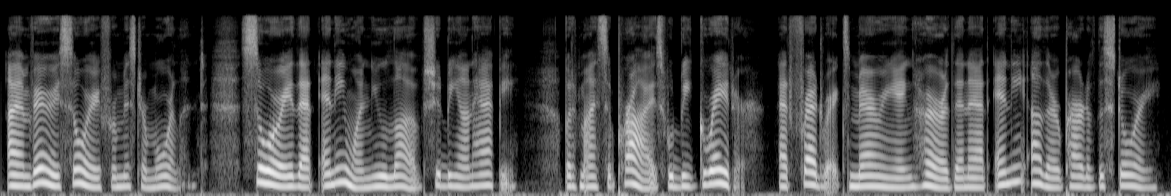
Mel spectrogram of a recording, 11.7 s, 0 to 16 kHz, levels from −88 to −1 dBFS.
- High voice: Yes, high, 195 Hz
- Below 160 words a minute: No, average, 165 wpm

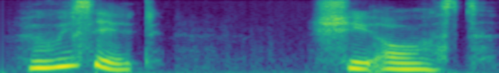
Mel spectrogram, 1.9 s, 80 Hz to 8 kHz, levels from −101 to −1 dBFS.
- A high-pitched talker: Yes, high, 220 Hz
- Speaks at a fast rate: No, average, 160 wpm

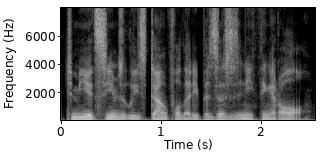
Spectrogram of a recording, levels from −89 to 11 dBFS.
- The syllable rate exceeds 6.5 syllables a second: Yes, 7.4 syllables/s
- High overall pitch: No, very low, 85 Hz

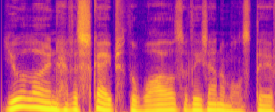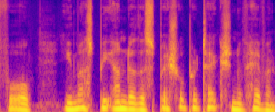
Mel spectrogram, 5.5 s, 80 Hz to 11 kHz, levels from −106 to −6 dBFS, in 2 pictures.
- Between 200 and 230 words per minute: Yes, fast, 205 wpm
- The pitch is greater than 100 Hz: Yes, low, 135 Hz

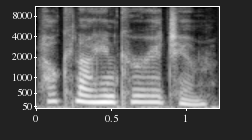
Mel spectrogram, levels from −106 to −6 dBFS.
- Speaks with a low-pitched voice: No, high, 190 Hz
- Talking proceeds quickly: Yes, fast, 245 wpm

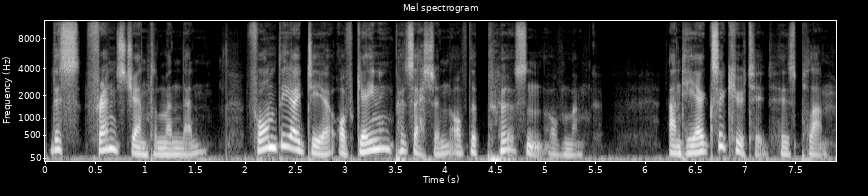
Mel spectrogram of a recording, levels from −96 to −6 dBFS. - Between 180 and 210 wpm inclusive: No, average, 150 wpm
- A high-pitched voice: No, medium, 145 Hz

